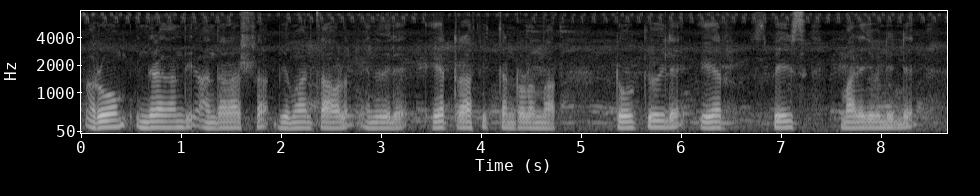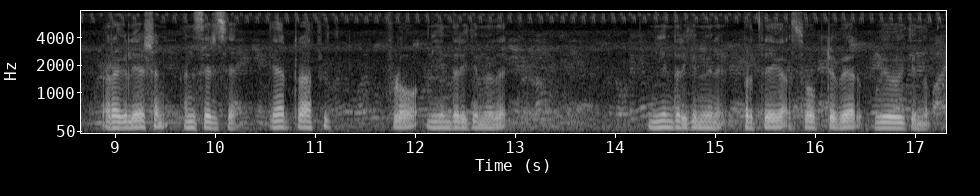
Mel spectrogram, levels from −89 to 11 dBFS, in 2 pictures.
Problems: constant background noise, background conversations at intervals, low volume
